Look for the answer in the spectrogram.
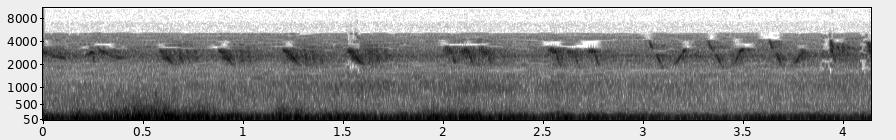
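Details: Bald eagles at a nest in a quiet southwest Florida landscape, picked up by a nest camera on the morning of 9 March 2024: rapid high thin chirping notes, about three a second, in uneven bursts over a steady low wind rumble.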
